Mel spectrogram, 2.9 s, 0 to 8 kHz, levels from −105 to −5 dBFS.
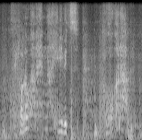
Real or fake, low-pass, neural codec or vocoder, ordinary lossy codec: fake; 7.2 kHz; codec, 16 kHz in and 24 kHz out, 0.8 kbps, FocalCodec, streaming, 65536 codes; none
